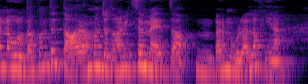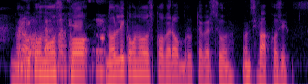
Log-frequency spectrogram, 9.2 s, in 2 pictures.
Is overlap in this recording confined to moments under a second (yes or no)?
no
